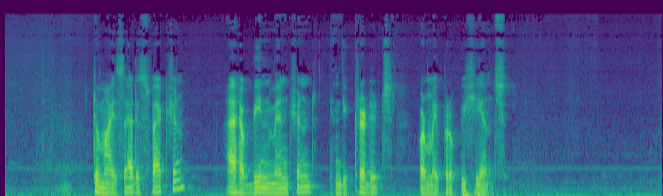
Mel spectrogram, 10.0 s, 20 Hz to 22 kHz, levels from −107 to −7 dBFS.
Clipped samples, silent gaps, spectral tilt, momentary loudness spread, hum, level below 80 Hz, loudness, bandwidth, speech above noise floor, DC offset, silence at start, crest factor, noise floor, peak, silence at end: under 0.1%; none; -7 dB/octave; 15 LU; none; -44 dBFS; -26 LUFS; 16 kHz; 26 dB; under 0.1%; 0.1 s; 24 dB; -51 dBFS; -4 dBFS; 0.45 s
